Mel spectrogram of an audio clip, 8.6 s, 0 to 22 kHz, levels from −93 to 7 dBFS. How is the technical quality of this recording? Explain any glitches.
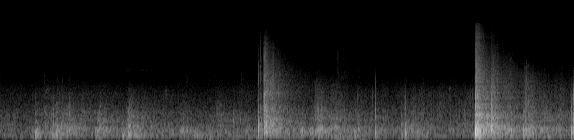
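No glitches or dropouts heard.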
